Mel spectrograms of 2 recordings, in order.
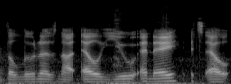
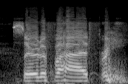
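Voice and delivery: hyped; 5 semitones higher, 10 dB louder, slower than usual. Real, not acted. Hyped joke chant.

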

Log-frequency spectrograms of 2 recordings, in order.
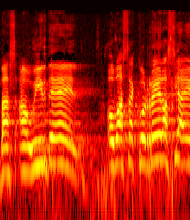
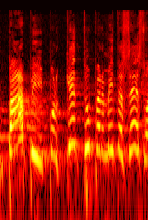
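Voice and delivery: a hint of a crying child's voice, higher; child's crying plea; 8 semitones higher than usual. Sick son crying to his father, mildly voiced high plea. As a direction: plead as the little boy through tears. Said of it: "mientras lloraba y diciendo".

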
